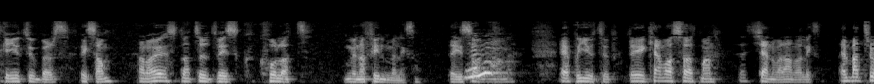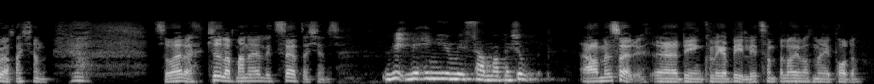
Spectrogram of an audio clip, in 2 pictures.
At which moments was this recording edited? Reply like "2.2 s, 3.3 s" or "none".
15.2 s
